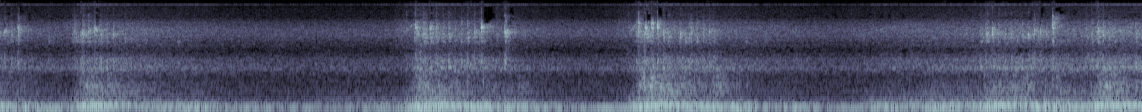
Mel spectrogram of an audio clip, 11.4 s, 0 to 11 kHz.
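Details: 2012 Shelby GT500 V8 idling and blipping in short revs up to about 1,200 rpm, with a light rattling/ticking noise riding on each rise; cause unknown.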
